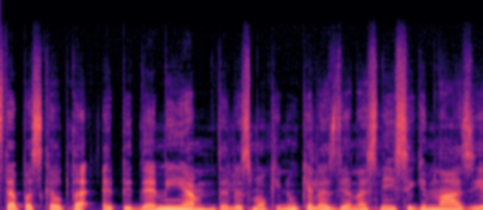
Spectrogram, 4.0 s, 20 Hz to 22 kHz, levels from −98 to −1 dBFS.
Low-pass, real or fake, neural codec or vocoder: 19.8 kHz; fake; vocoder, 44.1 kHz, 128 mel bands, Pupu-Vocoder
